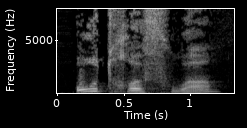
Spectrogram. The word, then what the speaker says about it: autrefois: And then we've got this autrefois, so it could be translated like in olden days or in olden times, okay? Autrefois, so A-U, autrefois, final S not pronounced, okay?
